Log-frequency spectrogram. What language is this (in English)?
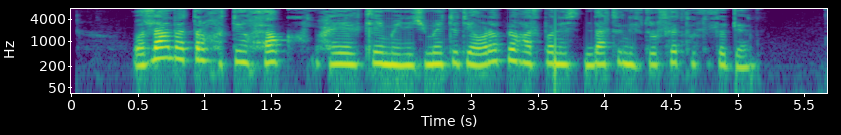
Mongolian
